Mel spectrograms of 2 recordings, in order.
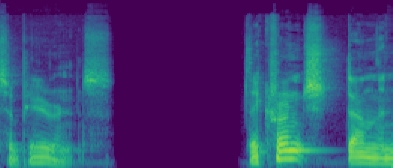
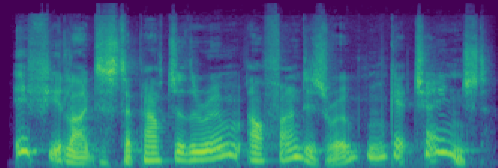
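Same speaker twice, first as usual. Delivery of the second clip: put-on higher young woman, brisk and teasing; young woman's voice; 8 semitones higher than usual. Ginny correcting Dennis about her teacher, higher teasing voice. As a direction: put the girl's voice up and keep it light.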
